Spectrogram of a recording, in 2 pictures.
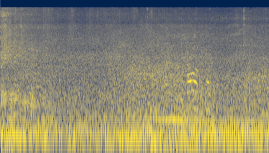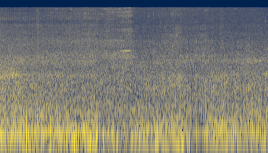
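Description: Outdoor street noise: a steady low rumble of road traffic and idling vehicles.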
